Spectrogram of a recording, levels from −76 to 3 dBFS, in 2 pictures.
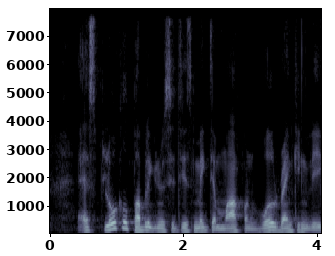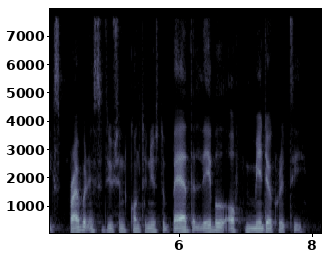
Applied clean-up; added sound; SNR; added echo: none; none; none; none.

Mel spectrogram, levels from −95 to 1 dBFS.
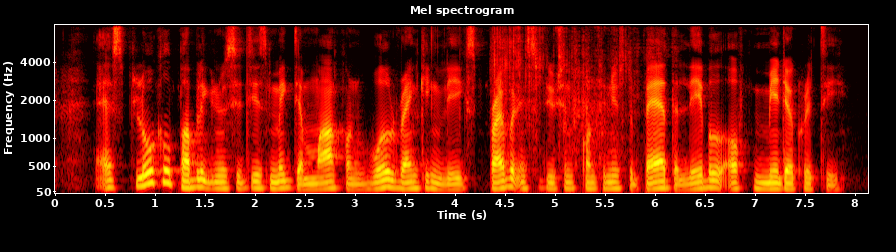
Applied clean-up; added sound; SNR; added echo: neural mask model RNNoise.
